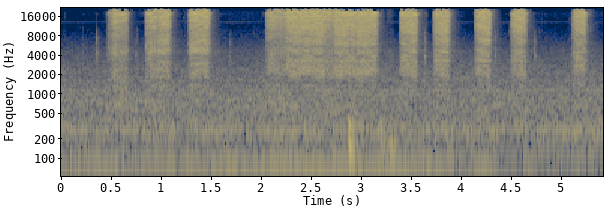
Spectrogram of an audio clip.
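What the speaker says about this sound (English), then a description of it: "Something that's good to keep around, electronics cleaner, stuff like this." An aerosol can of electronics cleaner is sprayed on greasy parts of a Milwaukee M12 caulk gun during a repair. Several short, sharp hissing bursts come before and after one longer spray of about a second, all close and loud.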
